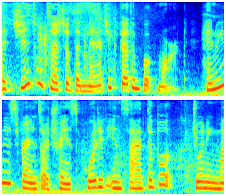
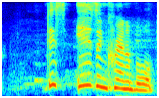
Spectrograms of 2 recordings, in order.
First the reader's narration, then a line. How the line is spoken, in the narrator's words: Henry exclaimed with excitement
